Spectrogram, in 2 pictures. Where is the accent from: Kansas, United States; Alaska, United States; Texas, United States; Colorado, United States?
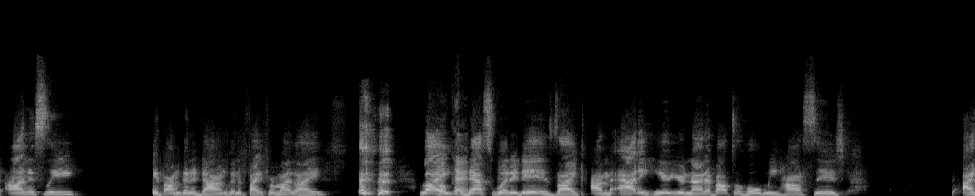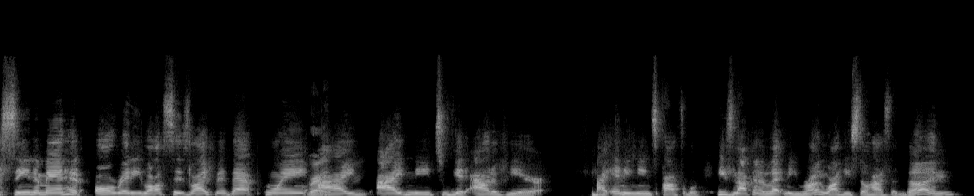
Texas, United States; Abilene; born there; also born or lived in New Jersey / New York; now in Maryland, United States; So I'm an Air Force brat. My family lived in New Jersey, New York. I was born in Abilene, Texas.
